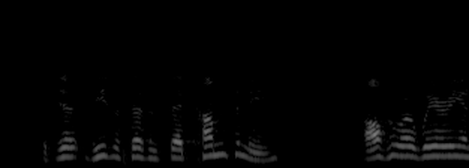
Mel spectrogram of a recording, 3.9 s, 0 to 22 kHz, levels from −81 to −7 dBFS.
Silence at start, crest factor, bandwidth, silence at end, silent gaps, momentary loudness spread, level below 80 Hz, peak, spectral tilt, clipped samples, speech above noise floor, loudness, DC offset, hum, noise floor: 0.35 s; 20 dB; 11.5 kHz; 0 s; none; 9 LU; under -90 dBFS; -40 dBFS; -6 dB/octave; under 0.1%; 26 dB; -59 LUFS; under 0.1%; none; -85 dBFS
